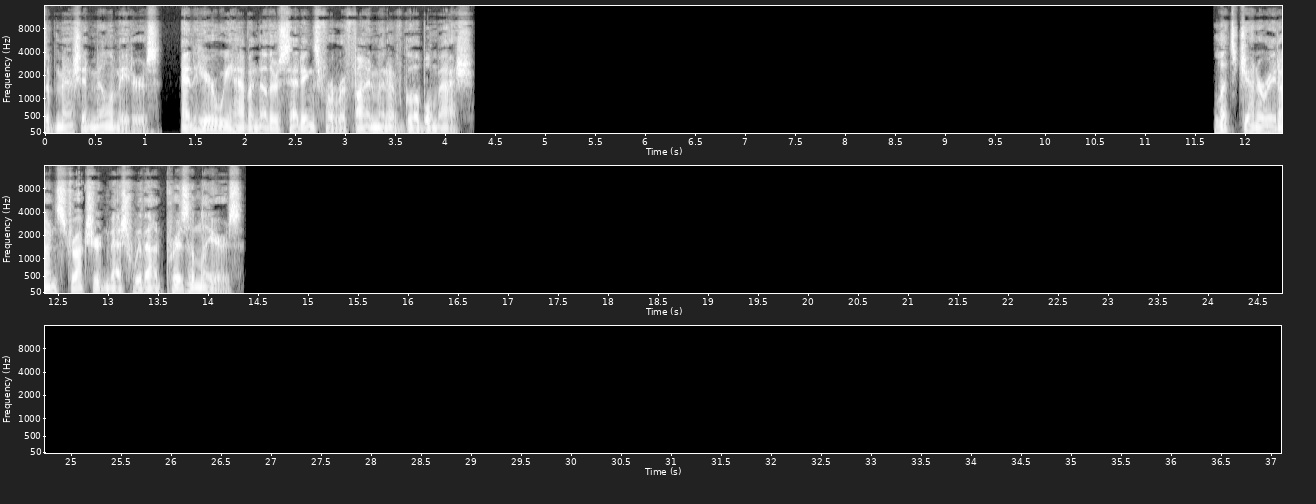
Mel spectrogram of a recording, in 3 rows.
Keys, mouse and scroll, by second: 34.2 scroll down 1, 34.4-34.9 scroll up 1.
